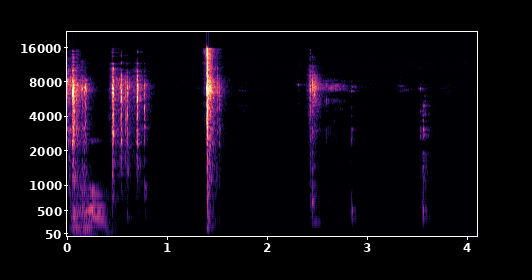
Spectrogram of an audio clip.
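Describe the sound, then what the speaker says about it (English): A computer keyboard is typed on in short, separate clusters of clicks with silent gaps between them, quiet and close, following a brief bit of speech at the start. "I'm going to type npm install."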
